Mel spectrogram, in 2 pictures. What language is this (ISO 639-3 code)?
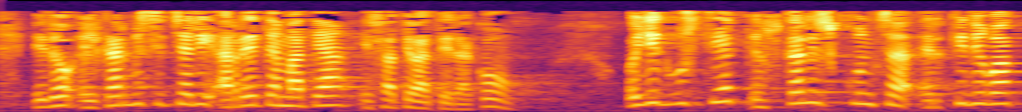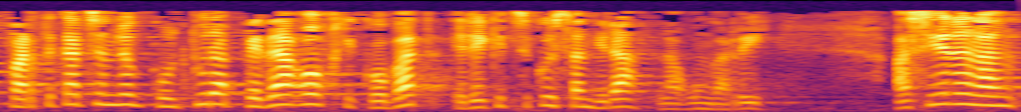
eus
